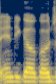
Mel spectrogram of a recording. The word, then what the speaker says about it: Indiegogo: Indiegogo.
